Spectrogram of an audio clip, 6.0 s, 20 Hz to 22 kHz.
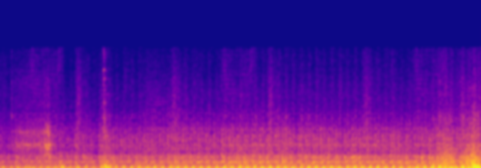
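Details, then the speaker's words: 2007 Arctic Cat 650 H1 ATV after replacing the front 4x4 actuator: steady single-cylinder chug, building slightly, with no clunks or grinding. Four-wheel drive engages, and the new actuator fixed the problem. "it engages that's a good sign let's engage it"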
